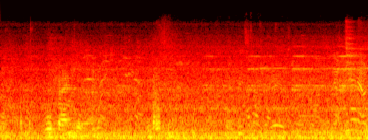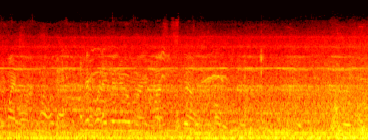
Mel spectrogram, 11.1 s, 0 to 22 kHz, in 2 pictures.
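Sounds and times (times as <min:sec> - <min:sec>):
indistinct voices talking: 0:00.7 - 0:11.0.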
